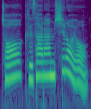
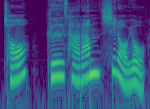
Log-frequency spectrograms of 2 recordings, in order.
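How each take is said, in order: First: 저 그 사람 싫어요 said fast, run together; 자연스러운 속도로; natural speed. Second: 저 그 사람 싫어요 said slowly, word by word; 천천히 또박또박; slow model. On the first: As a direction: say 저 그 사람 싫어요 as a native would. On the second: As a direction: spell out 저 그 사람 싫어요 for learners. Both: Shown as a demonstration. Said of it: "So if you say".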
